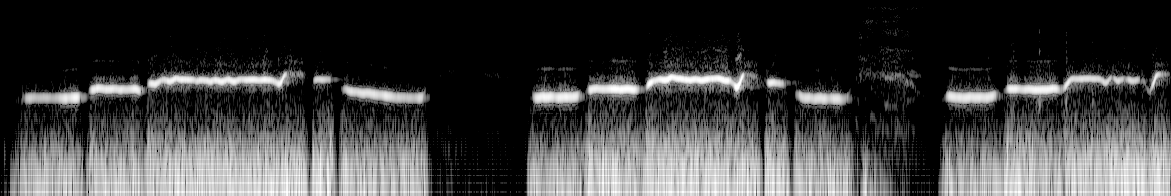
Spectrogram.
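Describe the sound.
A person whistles a short tune three times in a row, with brief pauses between repeats. The whistling is clear, with a low rumbling background underneath.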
